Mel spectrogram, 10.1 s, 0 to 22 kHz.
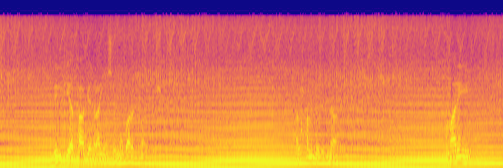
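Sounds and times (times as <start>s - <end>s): low mechanical hum: 0.0s - 10.0s
people speaking: 1.1s - 3.4s, 5.9s - 7.0s, 8.9s - 9.5s.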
